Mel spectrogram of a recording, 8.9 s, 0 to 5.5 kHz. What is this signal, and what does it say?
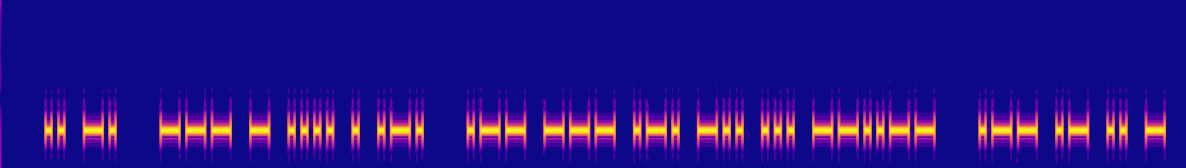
Morse code, heard as a keyed tone, about 25 wpm, 600 Hz. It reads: IN OTHER WORDS, WAIT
